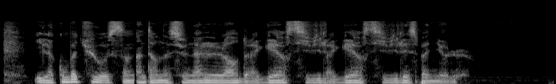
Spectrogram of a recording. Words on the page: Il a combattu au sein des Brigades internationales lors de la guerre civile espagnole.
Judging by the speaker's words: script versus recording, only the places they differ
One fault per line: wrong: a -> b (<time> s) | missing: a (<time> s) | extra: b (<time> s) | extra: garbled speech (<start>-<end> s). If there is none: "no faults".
missing: des Brigades (1.3 s)
extra: la guerre civile (3.3 s)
